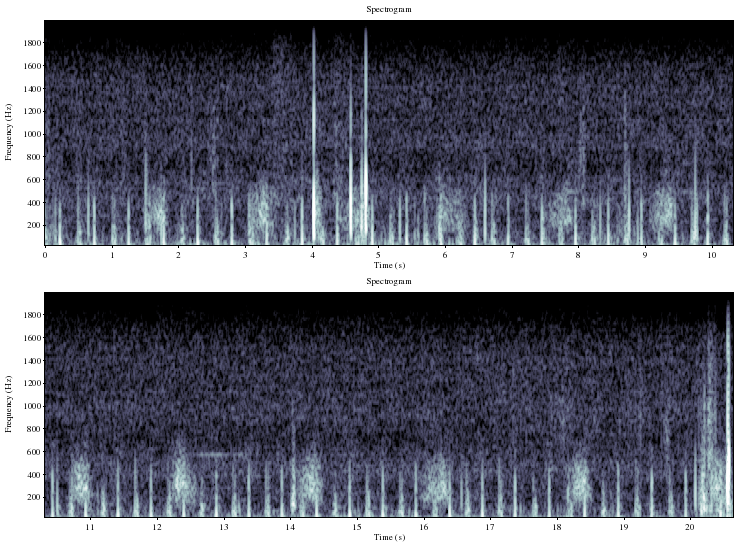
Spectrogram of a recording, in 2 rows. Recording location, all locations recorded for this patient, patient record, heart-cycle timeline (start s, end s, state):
mitral valve (MV)
aortic valve (AV)+pulmonary valve (PV)+tricuspid valve (TV)+mitral valve (MV)
#Age: Child
#Sex: Female
#Height: 104.0 cm
#Weight: 20.4 kg
#Pregnancy status: False
#Murmur: Absent
#Murmur locations: nan
#Most audible location: nan
#Systolic murmur timing: nan
#Systolic murmur shape: nan
#Systolic murmur grading: nan
#Systolic murmur pitch: nan
#Systolic murmur quality: nan
#Diastolic murmur timing: nan
#Diastolic murmur shape: nan
#Diastolic murmur grading: nan
#Diastolic murmur pitch: nan
#Diastolic murmur quality: nan
#Outcome: Abnormal
#Campaign: 2015 screening campaign
0.00	0.26	unannotated
0.26	0.47	diastole
0.47	0.58	S1
0.58	0.72	systole
0.72	0.80	S2
0.80	0.97	diastole
0.97	1.08	S1
1.08	1.19	systole
1.19	1.32	S2
1.32	1.52	diastole
1.52	1.64	S1
1.64	1.72	systole
1.72	1.84	S2
1.84	2.04	diastole
2.04	2.12	S1
2.12	2.26	systole
2.26	2.35	S2
2.35	2.53	diastole
2.53	2.63	S1
2.63	2.78	systole
2.78	2.86	S2
2.86	3.06	diastole
3.06	3.18	S1
3.18	3.30	systole
3.30	3.40	S2
3.40	3.60	diastole
3.60	3.70	S1
3.70	3.84	systole
3.84	3.92	S2
3.92	4.04	diastole
4.04	4.20	S1
4.20	4.36	systole
4.36	4.46	S2
4.46	4.64	diastole
4.64	4.74	S1
4.74	4.87	systole
4.87	4.95	S2
4.95	5.17	diastole
5.17	5.26	S1
5.26	5.39	systole
5.39	5.46	S2
5.46	5.68	diastole
5.68	5.80	S1
5.80	5.92	systole
5.92	6.02	S2
6.02	6.20	diastole
6.20	6.28	S1
6.28	6.42	systole
6.42	6.49	S2
6.49	6.68	diastole
6.68	6.76	S1
6.76	6.91	systole
6.91	7.00	S2
7.00	7.18	diastole
7.18	7.30	S1
7.30	7.43	systole
7.43	7.52	S2
7.52	7.70	diastole
7.70	7.79	S1
7.79	7.92	systole
7.92	8.02	S2
8.02	8.20	diastole
8.20	8.28	S1
8.28	8.42	systole
8.42	8.52	S2
8.52	8.69	diastole
8.69	8.80	S1
8.80	8.92	systole
8.92	9.00	S2
9.00	9.20	diastole
9.20	9.29	S1
9.29	9.42	systole
9.42	9.52	S2
9.52	9.70	diastole
9.70	9.82	S1
9.82	9.92	systole
9.92	10.00	S2
10.00	10.20	diastole
10.20	10.28	S1
10.28	10.41	systole
10.41	10.50	S2
10.50	10.68	diastole
10.68	10.79	S1
10.79	20.64	unannotated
